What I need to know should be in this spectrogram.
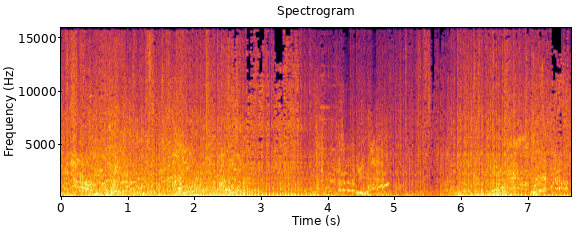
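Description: A creature shrieks and snarls.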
